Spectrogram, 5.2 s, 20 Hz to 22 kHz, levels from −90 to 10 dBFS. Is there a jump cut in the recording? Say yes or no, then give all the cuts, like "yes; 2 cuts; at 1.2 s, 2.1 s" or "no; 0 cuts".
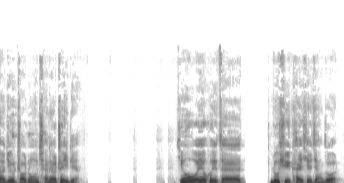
no; 0 cuts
